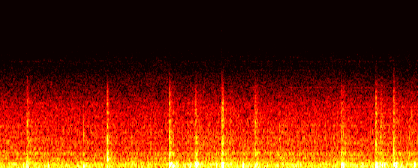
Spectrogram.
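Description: Distant fireworks bursting: about a dozen sharp bangs at irregular intervals, each with a short echoing tail, over a steady low rumble.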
